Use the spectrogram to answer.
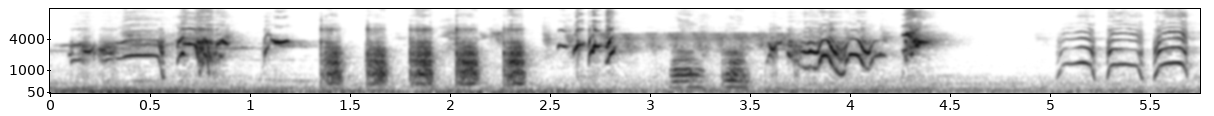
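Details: Javan myna (jalak kebo) in lively, loud song: squeaky whistled slurs, a string of harsh clipped notes, a sustained buzzy whistle, then rising-and-falling looping whistles repeated quickly.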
